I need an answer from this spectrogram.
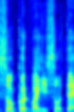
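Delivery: ordinary delivery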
